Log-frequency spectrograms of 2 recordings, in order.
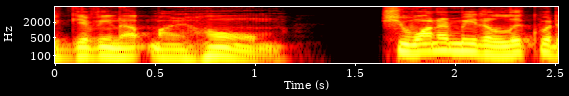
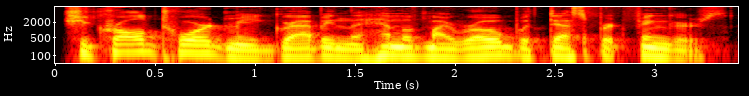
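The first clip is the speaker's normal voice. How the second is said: ordinary delivery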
